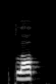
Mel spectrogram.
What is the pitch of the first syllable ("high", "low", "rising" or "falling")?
falling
